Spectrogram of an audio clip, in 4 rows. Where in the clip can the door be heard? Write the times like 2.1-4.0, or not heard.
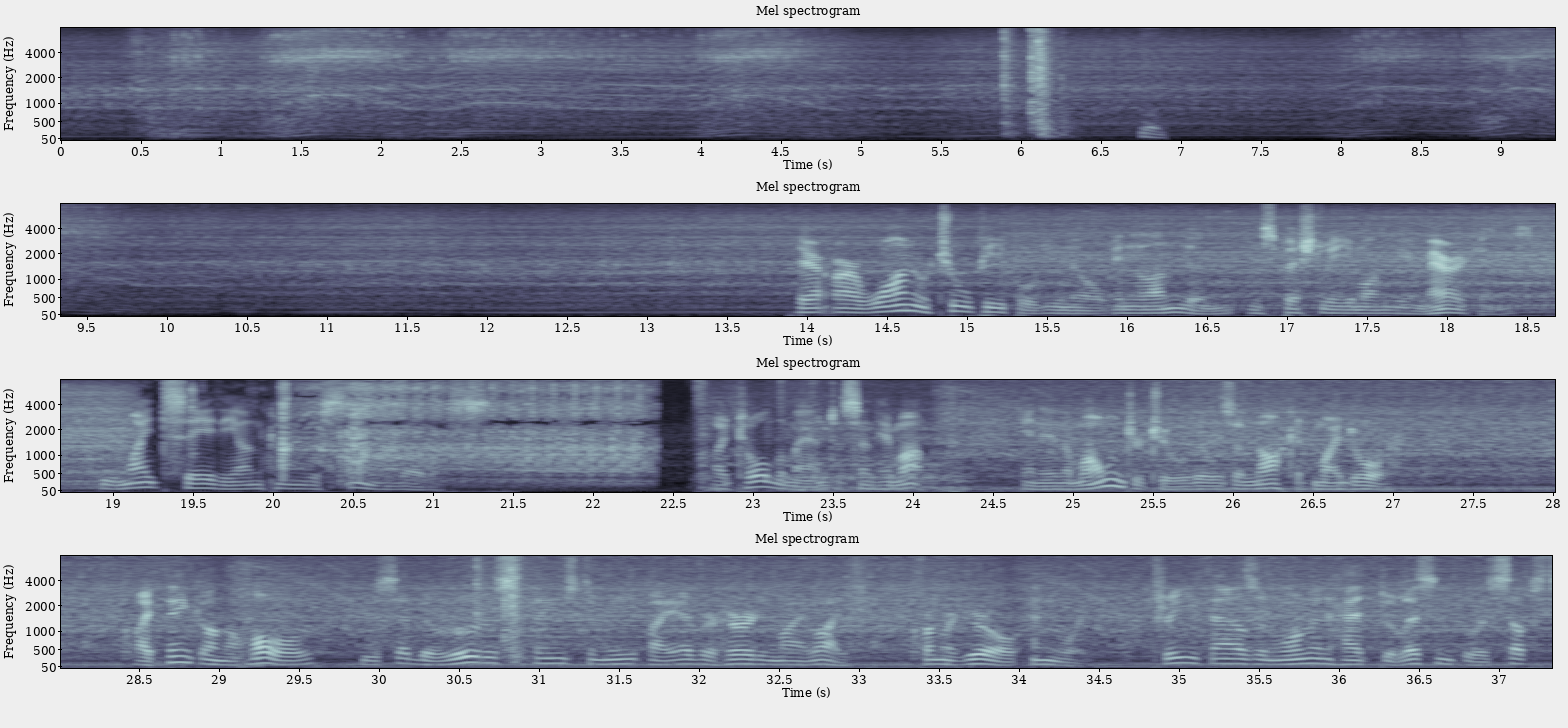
5.9-7.0, 30.6-31.1.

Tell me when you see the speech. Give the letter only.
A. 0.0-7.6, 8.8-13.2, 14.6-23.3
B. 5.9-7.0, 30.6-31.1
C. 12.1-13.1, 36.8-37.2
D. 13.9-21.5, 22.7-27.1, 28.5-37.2
D.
